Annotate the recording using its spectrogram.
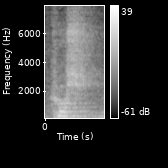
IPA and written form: ˈkʊʃn̩ (cushion)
